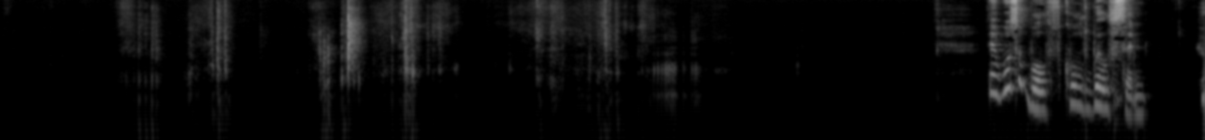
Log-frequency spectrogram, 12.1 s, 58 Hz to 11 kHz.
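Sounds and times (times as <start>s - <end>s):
book pages rustling: 1.1s - 7.4s.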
